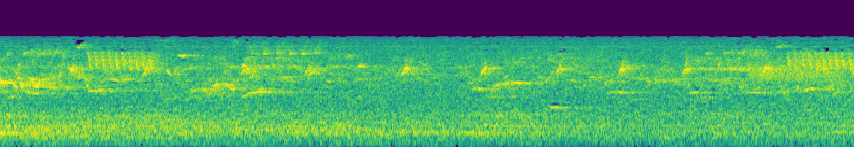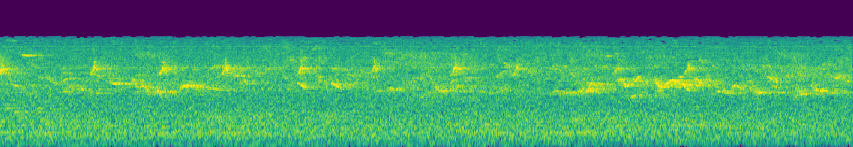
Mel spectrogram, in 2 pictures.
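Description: Several birds calling and chirping over a steady background hiss, with a short buzzy trill about a second in and again about ten seconds in.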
